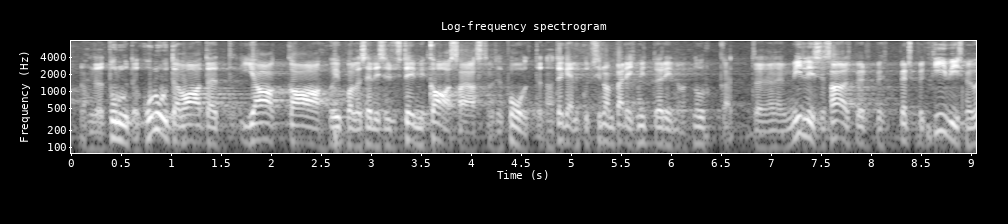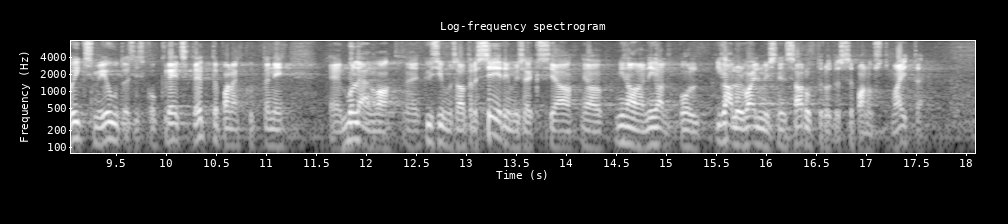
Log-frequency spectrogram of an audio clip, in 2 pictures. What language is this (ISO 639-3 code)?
est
